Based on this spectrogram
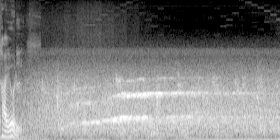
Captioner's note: animal howling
